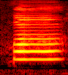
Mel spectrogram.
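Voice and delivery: MA high, loud and level; first tone. Shown as a demonstration. Teacher reviewing all tones, high level MA. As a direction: hold MA steady up high. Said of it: "First tone".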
